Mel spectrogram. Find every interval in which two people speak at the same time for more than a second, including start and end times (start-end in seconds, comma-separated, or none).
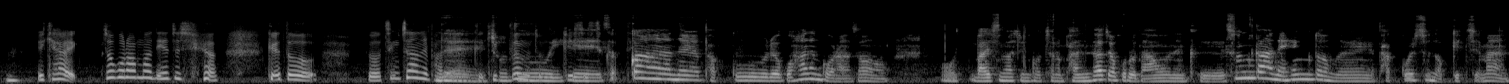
4.3-6.4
